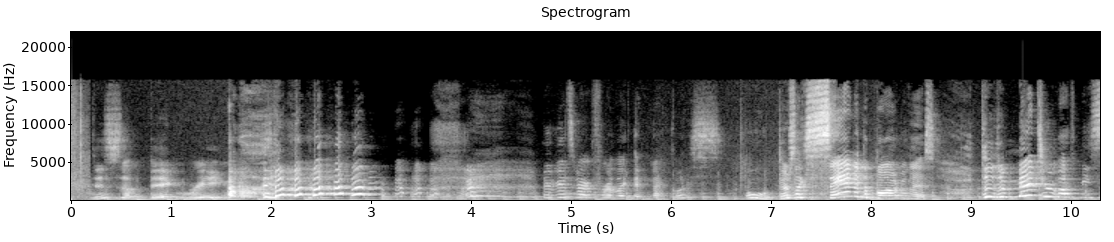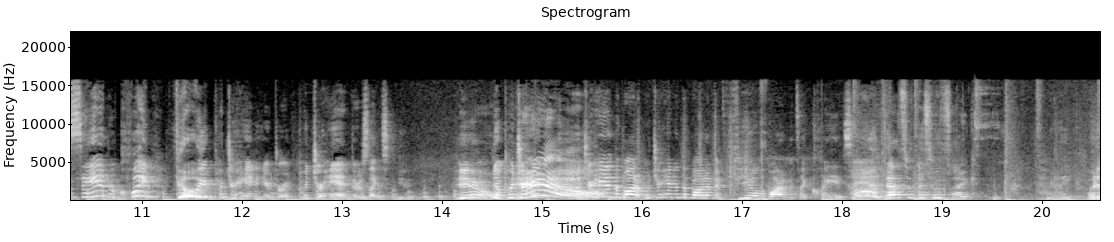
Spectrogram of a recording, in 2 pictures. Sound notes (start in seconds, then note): 1.6 laughs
